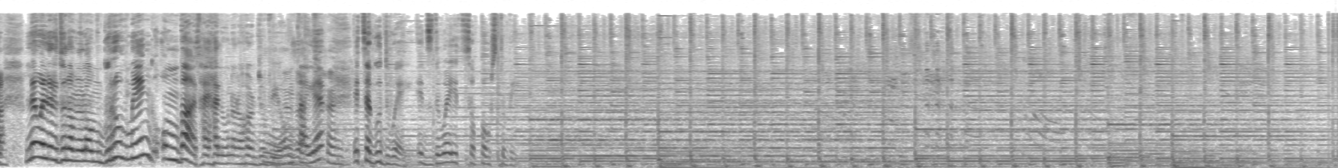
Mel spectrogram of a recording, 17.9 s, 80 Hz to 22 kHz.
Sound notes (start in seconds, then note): 7.6 acoustic music; 11.9 giggles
